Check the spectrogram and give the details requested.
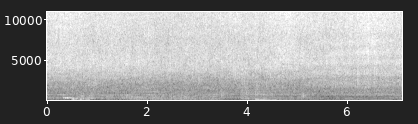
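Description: Squid and prawns sizzling in a hot frying pan over a gas flame: a steady, even hiss.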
